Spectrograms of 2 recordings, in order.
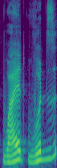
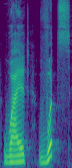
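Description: First: Woods is said like the English word. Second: Woods is said in a Franconian German way. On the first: It means the wild forests. The speaker calls it right. "Aber es heißt Wild Woods, also die wilden Wälder" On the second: It sounds like the word for a little pig. The speaker calls it wrong. "weil ich das so ausspreche mit meiner süddeutsch-fränkischen Art wie die Woods, das kleine Schweinchen"

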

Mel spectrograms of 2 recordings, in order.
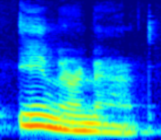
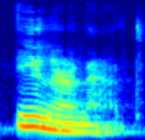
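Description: No difference in how they are said.

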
